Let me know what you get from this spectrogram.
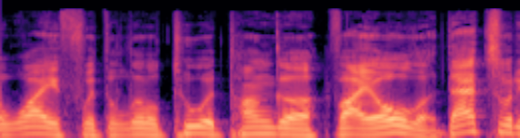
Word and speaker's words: Tagovailoa: Tugavailoa.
